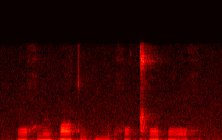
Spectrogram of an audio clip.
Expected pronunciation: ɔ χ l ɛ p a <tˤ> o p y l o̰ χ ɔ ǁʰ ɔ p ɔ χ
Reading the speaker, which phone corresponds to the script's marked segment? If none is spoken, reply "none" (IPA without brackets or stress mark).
t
